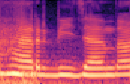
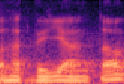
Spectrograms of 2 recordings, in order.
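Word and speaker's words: Hardijanto: Kenalkan, nama saya Hardi Janto atau Hardi Yanto karena istilah ejaan lama gitu ya.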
